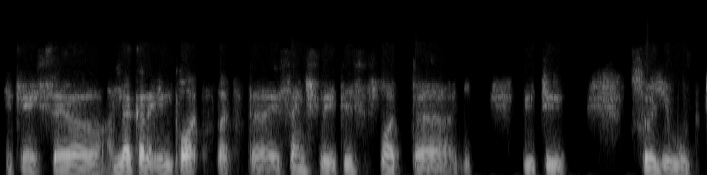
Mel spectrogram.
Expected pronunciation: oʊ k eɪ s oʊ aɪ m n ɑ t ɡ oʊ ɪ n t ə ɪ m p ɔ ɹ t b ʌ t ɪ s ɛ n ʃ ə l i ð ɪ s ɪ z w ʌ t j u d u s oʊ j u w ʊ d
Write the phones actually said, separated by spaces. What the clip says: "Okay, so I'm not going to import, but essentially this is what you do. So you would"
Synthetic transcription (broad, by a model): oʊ k eɪ s oʊ aɪ m n ɑ t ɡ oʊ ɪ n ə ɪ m p ɔ t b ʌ t ɪ s ɛ n ʃ ə l i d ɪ s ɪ s w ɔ t j u d u s oʊ j u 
